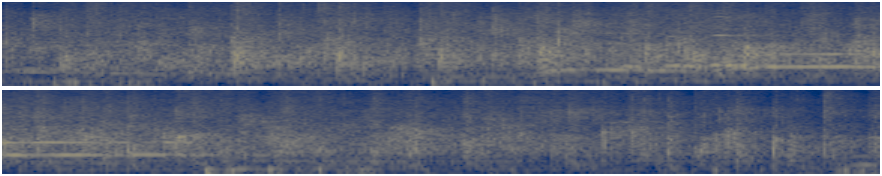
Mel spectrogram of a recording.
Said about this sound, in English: Please put your hands together as we welcome up Pastor Jace.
